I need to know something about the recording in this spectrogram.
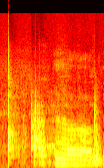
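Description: A sharp knock of wood, a knife or hand against a wooden cutting board, just after the start. Then a man's drawn-out, level-pitched hesitation sound, like a held "ehh", lasting about a second until near the end.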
